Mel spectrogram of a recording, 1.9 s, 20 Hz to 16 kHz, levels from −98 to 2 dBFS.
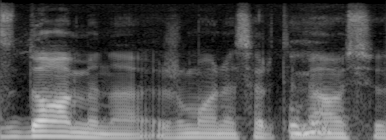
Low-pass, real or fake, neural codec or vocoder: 14.4 kHz; fake; vocoder, 44.1 kHz, 128 mel bands every 512 samples, BigVGAN v2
